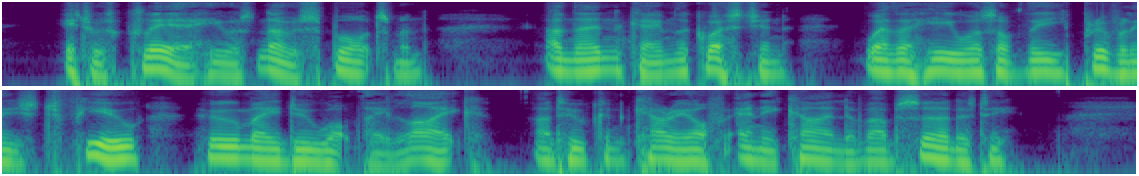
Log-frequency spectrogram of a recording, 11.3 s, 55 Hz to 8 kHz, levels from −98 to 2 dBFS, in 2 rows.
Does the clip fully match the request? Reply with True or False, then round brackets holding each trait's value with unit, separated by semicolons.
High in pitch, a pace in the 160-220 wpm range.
False (125 Hz; 180 wpm)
